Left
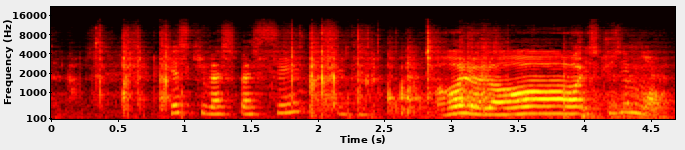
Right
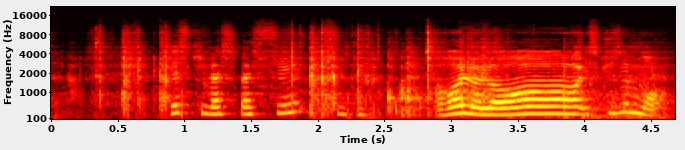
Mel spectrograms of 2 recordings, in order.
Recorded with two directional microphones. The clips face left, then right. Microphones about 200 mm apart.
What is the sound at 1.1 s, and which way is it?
Speech, 40° right (ahead or behind).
